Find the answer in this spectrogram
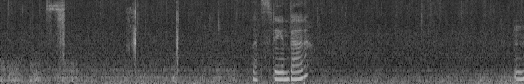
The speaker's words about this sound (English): It's so cold. And raining.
